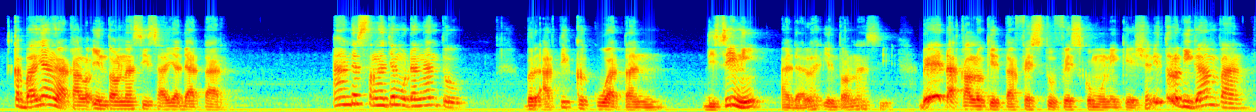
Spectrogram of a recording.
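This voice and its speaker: A young man lecturing fellow lecturers in a lively way, asking rhetorical questions and dropping English terms. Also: mid-range voice. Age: young adult. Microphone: online session mic.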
